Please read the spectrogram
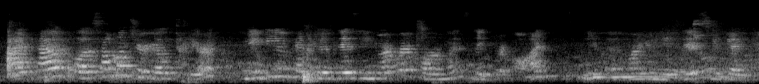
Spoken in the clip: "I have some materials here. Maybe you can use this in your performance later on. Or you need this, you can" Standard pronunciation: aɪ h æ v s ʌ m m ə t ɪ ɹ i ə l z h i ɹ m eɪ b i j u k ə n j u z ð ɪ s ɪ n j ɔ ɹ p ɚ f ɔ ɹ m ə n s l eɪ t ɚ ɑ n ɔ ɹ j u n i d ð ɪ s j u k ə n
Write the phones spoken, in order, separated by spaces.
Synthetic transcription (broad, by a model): aɪ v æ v s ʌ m m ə t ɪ ɹ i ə l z h i ɹ m eɪ b i j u k ə n j u z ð ɪ s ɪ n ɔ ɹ p ɚ f ɔ ɹ m ə n s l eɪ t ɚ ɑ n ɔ w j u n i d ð ɪ s j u k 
